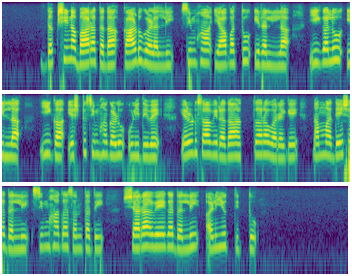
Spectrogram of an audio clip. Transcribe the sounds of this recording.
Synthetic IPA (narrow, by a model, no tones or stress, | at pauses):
d̪ɐkʂiɳɐbʱaːɾɐt̪ɐd̪ɐkaːɽuɡɐɭɐlːisimɦɐjaːʋɐt̪ːuʔiɾɐlilːɐ | iːɡɐluːilːɐ | iːɡɐʔe̞ʂʈusimɦɐɡɐɭuʔuɭid̪iʋe̞ | ɛɾɐɽusaːʋiɾɐd̪ɐɦɐt̪ːɐɾɐʋɐɾɛɡe̞ | nɐmːɐd̪ɛːʃɐd̪ɐlːisimɦɐd̪ɐsɐnt̪ɐt̪i | ʃɐɾɐʋɛːɡɐd̪ɐlːiɐ̰ɭijut̪ːit̪ːu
